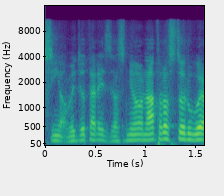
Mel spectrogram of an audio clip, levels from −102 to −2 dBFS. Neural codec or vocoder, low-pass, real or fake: codec, 16 kHz in and 24 kHz out, 0.6 kbps, FocalCodec, streaming, 4096 codes; 10.8 kHz; fake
